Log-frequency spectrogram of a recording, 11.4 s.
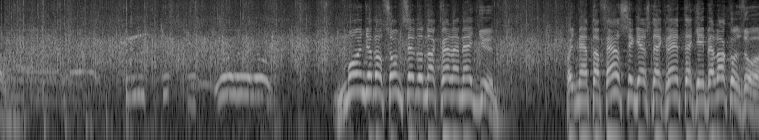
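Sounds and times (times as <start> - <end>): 
cheering voices and whoops: 0.0 - 4.2
large crowd applause: 0.0 - 9.0
speech: 2.4 - 4.3, 5.0 - 7.6, 8.5 - 11.3.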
